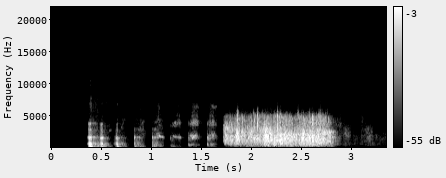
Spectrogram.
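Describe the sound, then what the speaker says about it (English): A soundboard applause effect bursts out as a dense crowd-clapping roar lasting about a second, right after a short run of choppy, laugh-like pulses, then cuts off cleanly. "Oh, applause."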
